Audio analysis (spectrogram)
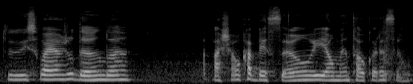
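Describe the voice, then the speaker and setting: A woman's voice: medium pitch, flat delivery, quick pace, a little hiss or hum. Teacherly Brazilian woman guest. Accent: Brazilian Portuguese. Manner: explanatory, teacherly, playful asides. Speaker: mentor and podcast guest. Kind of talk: interview answers.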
